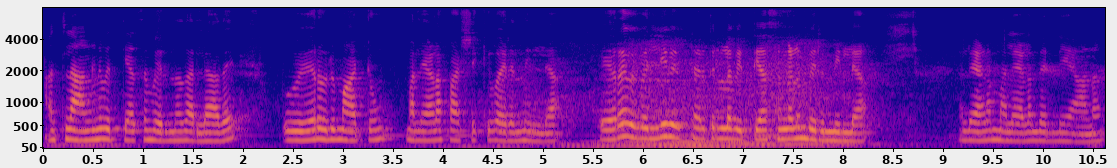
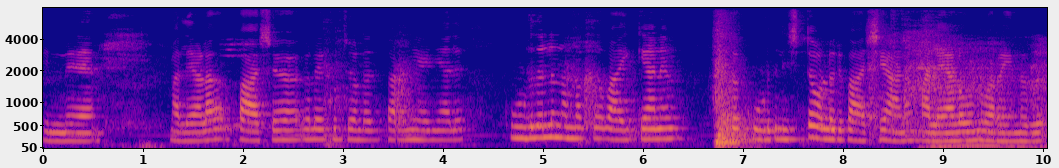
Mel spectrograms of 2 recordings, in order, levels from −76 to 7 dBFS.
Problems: background sounds at intervals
